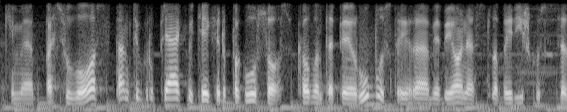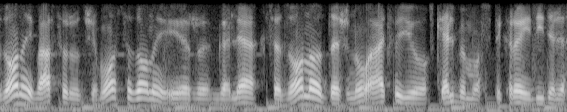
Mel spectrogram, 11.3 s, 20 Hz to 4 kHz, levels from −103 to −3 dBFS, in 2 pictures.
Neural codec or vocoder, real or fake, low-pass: none; real; 3.6 kHz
